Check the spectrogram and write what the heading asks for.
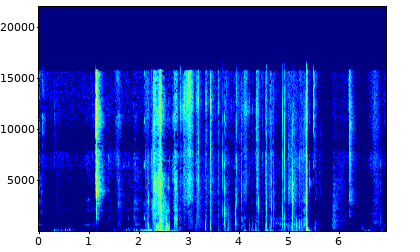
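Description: Handling noise of the phone that is recording: a hand grabbing and moving it, with rubbing and a run of knocks and clicks, loudest about two and a half seconds in, with another sharp knock a little after five seconds.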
